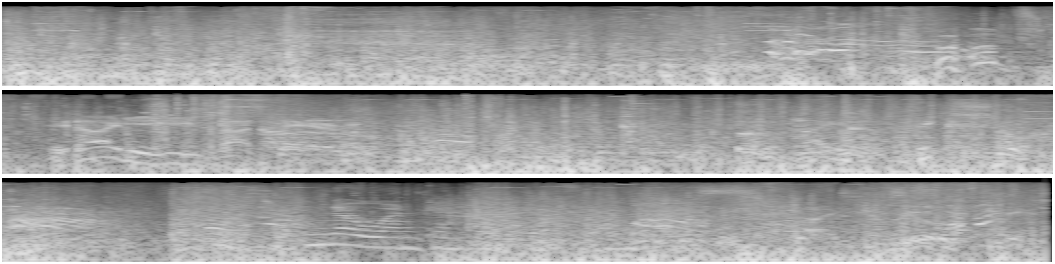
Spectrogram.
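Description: A video game's weapon fires in rapid, clattering bursts.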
